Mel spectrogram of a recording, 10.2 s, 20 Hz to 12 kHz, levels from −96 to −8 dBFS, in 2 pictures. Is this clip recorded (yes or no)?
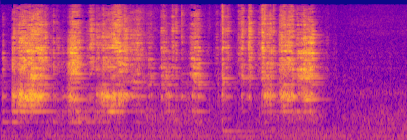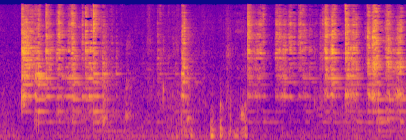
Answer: yes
